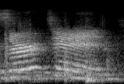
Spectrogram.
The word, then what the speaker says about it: certain: about the beginning Parker what's tricky about at the beginning the C sounds like an S and what do we call that soft soft c not silent so we close Saucy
